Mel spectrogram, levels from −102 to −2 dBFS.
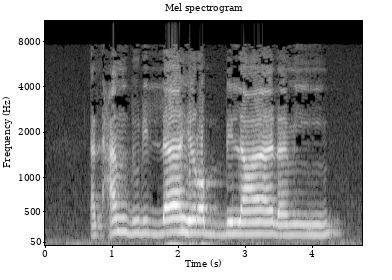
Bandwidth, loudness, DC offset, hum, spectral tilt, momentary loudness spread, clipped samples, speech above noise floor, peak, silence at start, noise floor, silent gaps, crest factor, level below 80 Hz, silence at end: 8 kHz; -12 LUFS; under 0.1%; none; -7 dB/octave; 14 LU; 0.2%; 33 dB; 0 dBFS; 0.7 s; -45 dBFS; none; 12 dB; -46 dBFS; 0.4 s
